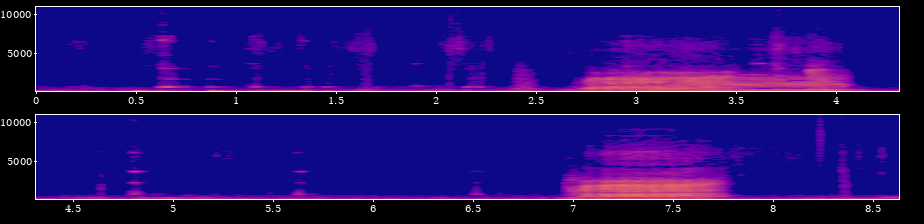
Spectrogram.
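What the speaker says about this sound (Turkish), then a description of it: "Koyunlarımız şu an yatıyor dinlemede." Two loud sheep bleats, one near the start and another later, with quiet farmyard background between them and no talking.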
